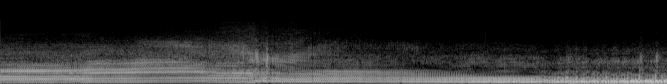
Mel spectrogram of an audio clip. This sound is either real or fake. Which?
fake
